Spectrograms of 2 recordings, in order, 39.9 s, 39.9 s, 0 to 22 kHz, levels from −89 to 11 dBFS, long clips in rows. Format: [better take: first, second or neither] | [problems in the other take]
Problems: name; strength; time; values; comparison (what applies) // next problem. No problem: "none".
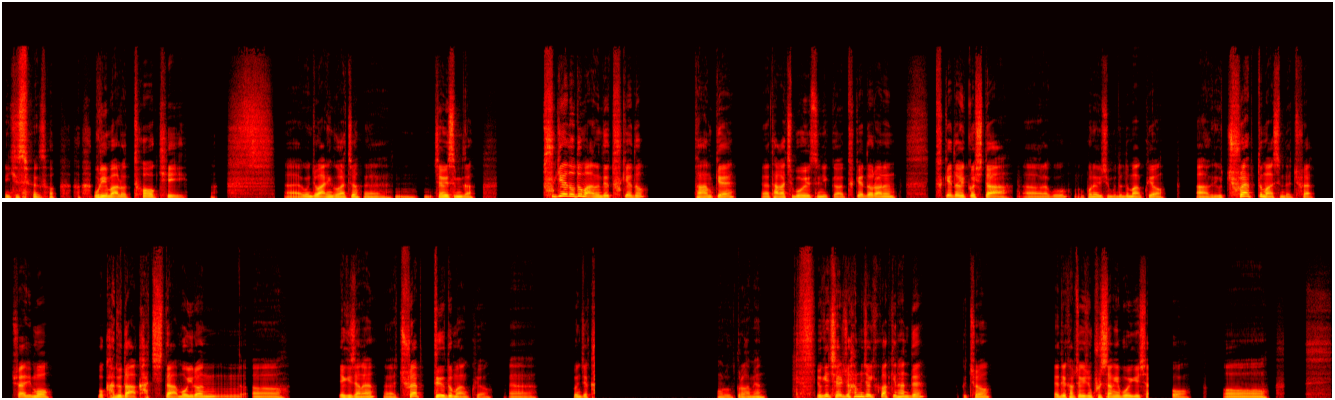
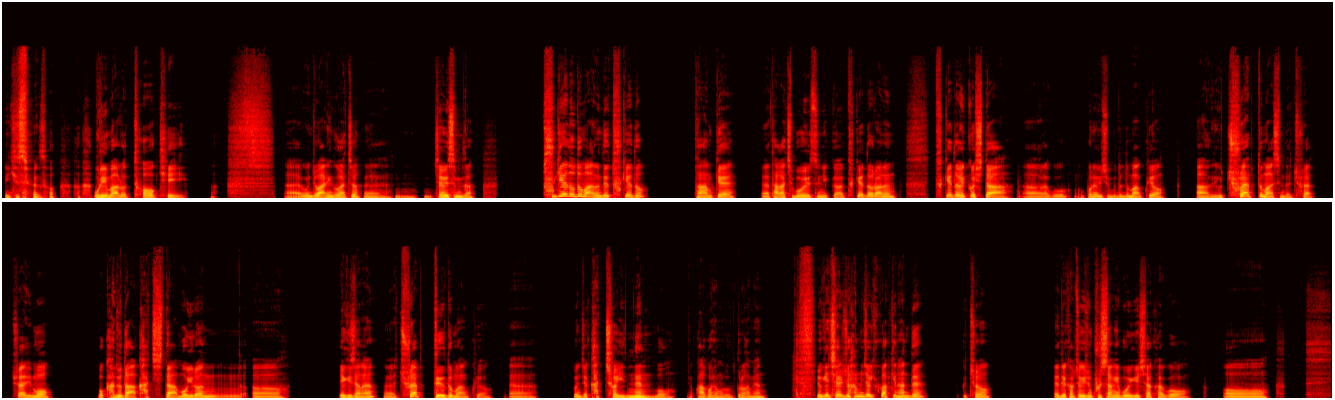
second | audio cutting out; at 29 s for 2 s and at 37 s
